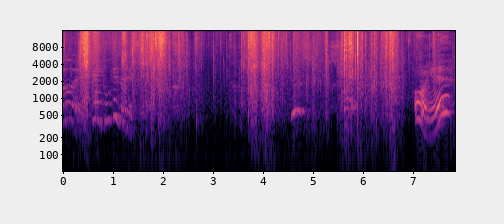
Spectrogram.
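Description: Wrapping paper rustles and tears loudly close by.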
